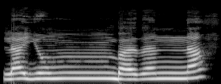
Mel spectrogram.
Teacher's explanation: ہم نون ساکن کو میم سے بدل کر غنہ کر کے پڑھیں گے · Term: اقلاب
